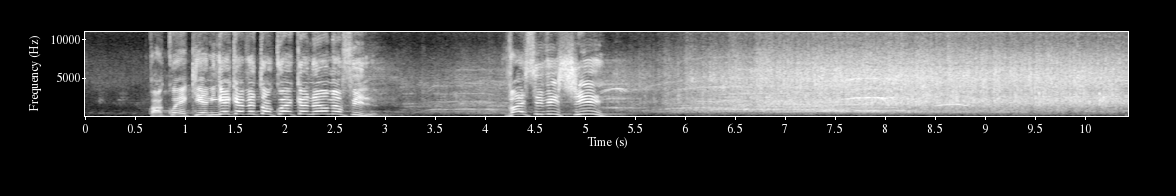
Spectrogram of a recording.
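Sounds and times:
speech: 0.7 - 3.1, 4.2 - 5.4
audience applauding: 5.5 - 10.4.

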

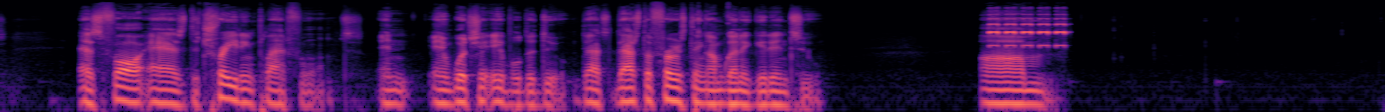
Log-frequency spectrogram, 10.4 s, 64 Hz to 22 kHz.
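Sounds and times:
speech: 0.0 - 6.2, 7.4 - 8.0
electronic timer alarm beeps: 7.4 - 8.0.

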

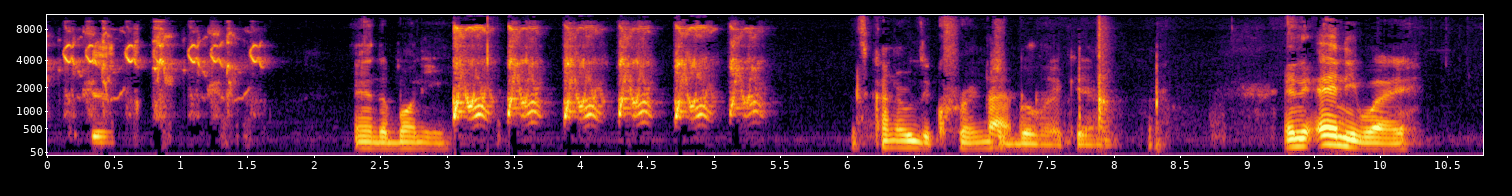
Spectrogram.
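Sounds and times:
recorded bird chirping from a toy sound book: 0.0 - 5.5
speech: 2.4 - 3.2, 6.2 - 8.1, 9.3 - 10.4.

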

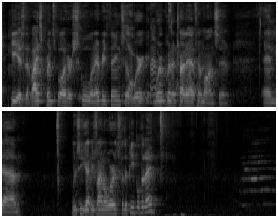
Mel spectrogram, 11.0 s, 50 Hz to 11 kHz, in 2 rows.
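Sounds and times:
speech: 0.2 - 6.0, 6.9 - 8.7
house cat meowing: 10.3 - 10.9.

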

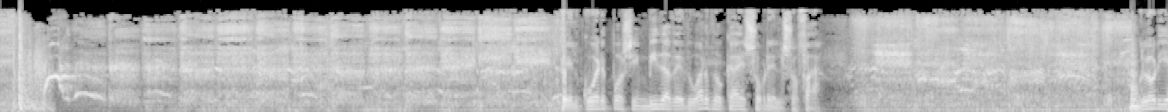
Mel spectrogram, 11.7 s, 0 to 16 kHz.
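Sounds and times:
pistol shot fired with the gun pressed against a man's neck: 0.1 - 0.6
laughter: 0.7 - 5.8, 8.3 - 11.6
speech: 5.7 - 8.7, 11.3 - 11.6.

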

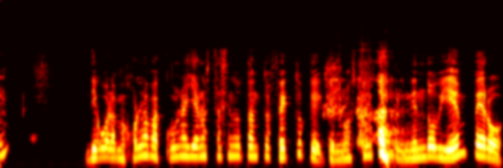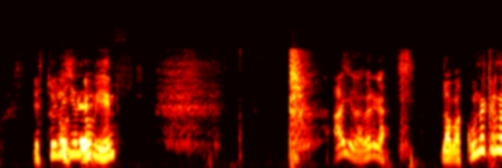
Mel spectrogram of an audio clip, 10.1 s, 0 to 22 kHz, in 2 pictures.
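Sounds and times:
speech: 0.8 - 7.0, 8.4 - 10.0
sharp explosive sneeze: 3.2 - 3.9, 7.9 - 8.3
laughter: 3.2 - 4.1
long hissy intake of breath: 6.6 - 7.4.

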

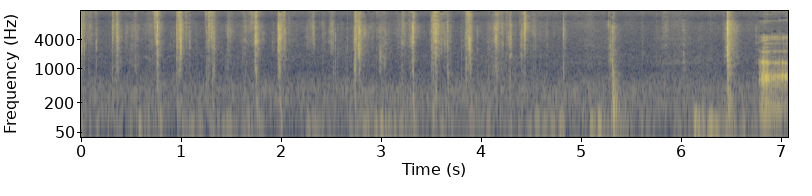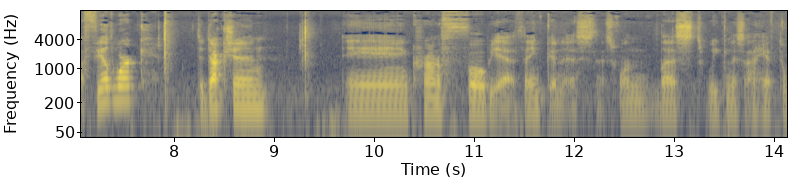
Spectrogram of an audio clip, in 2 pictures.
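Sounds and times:
deck of cards being shuffled during a card game: 0.0 - 5.4
speech: 6.8 - 9.0, 9.7 - 14.1.

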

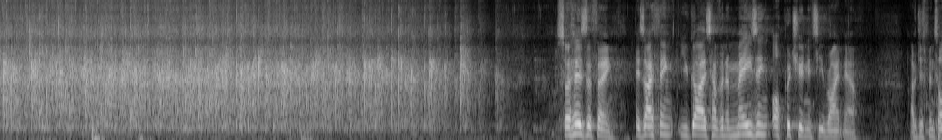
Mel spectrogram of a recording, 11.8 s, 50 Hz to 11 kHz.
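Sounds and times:
audience applause: 0.0 - 6.5
speech: 7.0 - 10.8, 11.4 - 11.7.

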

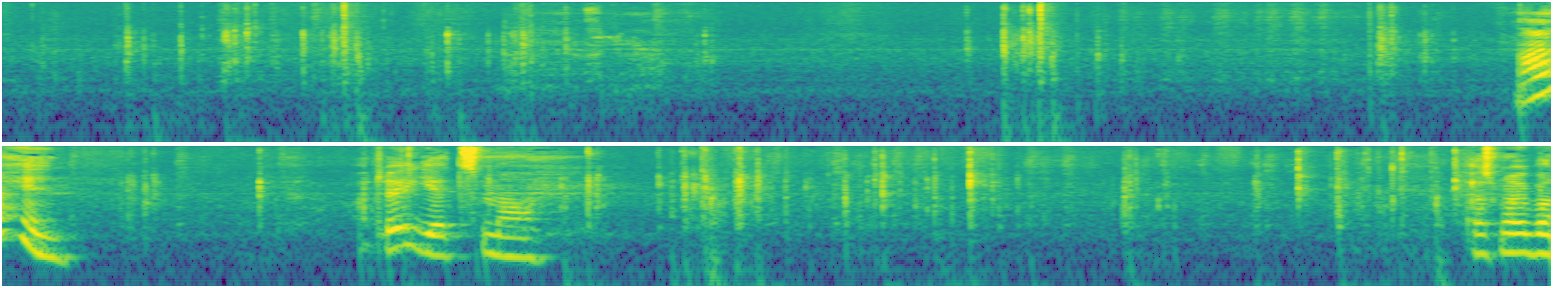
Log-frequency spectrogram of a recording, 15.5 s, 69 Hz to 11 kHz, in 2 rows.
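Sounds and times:
computer keyboard keys clicking during a video game: 0.0 - 3.6, 4.8 - 5.7, 6.4 - 7.3, 8.3 - 9.9, 10.5 - 15.2
speech: 7.9 - 8.2, 9.7 - 10.6, 15.1 - 15.4.

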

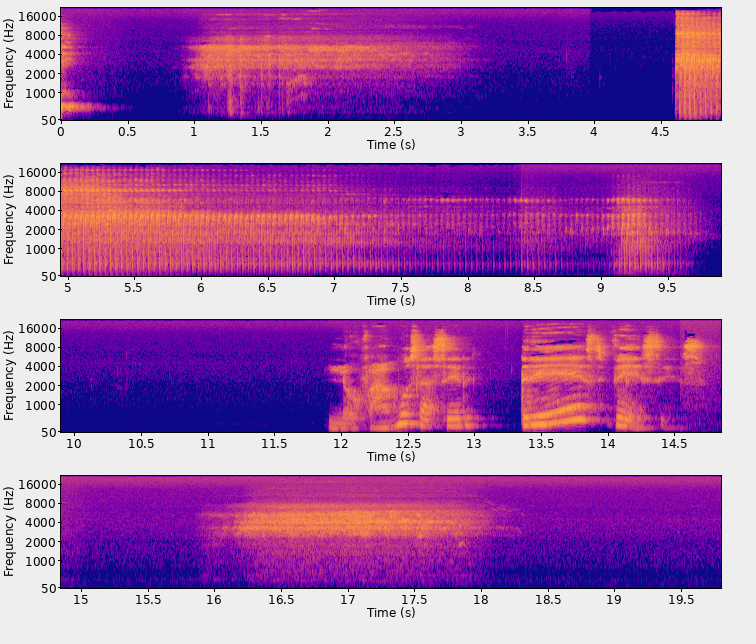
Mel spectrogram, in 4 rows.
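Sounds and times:
person blowing air through fluttering lips imitating a horse: 1.0 - 3.0, 4.6 - 7.6, 16.0 - 18.2
speech: 11.9 - 14.8.

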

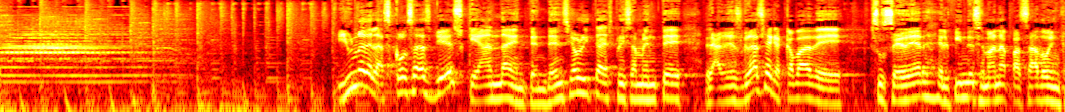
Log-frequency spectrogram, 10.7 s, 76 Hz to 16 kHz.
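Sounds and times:
train horn jingle with multi-tone horn chords over chugging beat: 0.0 - 2.0
speech: 3.4 - 10.6.

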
